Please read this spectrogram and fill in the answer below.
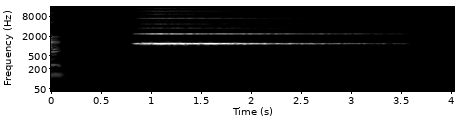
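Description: A single electronic chime tone that starts sharply about a second in and fades out over nearly three seconds: the sting of a TV channel's end card.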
